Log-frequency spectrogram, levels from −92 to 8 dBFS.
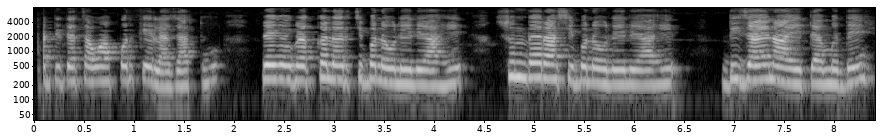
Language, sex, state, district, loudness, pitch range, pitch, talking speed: Marathi, female, Maharashtra, Pune, -20 LUFS, 215-260 Hz, 245 Hz, 115 wpm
